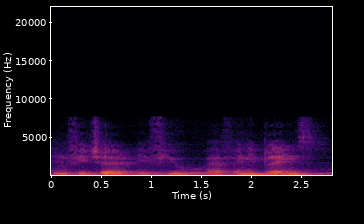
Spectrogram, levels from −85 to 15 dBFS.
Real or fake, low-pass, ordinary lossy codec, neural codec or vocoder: fake; none; none; codec, 16 kHz, 0.4 kbps, LongCat-Audio-Codec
